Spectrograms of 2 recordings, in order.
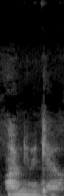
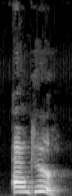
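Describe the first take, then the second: First: Breathy whispered aside. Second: High, loud exclamation; emphatic. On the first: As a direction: drop to a whisper, conspiratorial. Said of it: "Give me all the highlighters". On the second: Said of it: "I don't even care that". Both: Real, not acted.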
